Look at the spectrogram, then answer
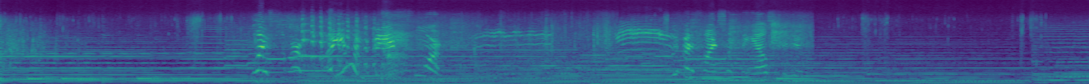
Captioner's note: chittering, splashing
